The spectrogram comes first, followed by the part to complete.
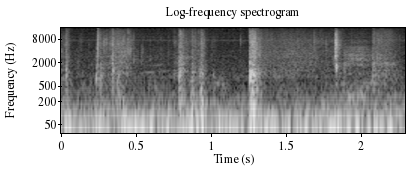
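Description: Rustling of a manila envelope and bubble wrap being handled, with several sharp clicks.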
